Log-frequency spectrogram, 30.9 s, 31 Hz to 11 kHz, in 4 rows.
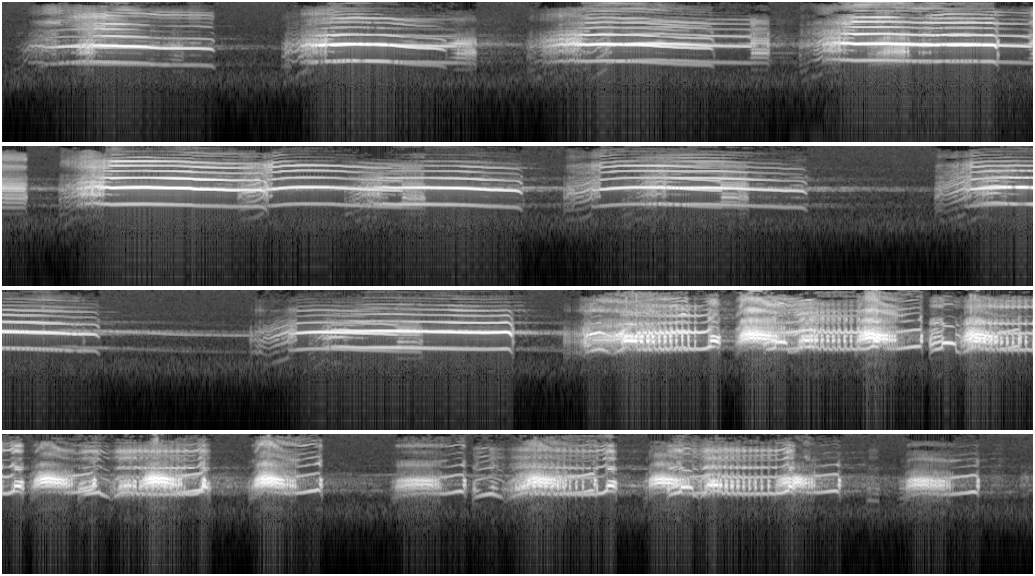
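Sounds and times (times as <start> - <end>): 
loon calling: 0.2 - 30.9.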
